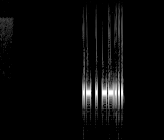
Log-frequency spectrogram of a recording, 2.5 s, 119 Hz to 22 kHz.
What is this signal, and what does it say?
Morse code, heard as a keyed tone, about 46 wpm, 700 Hz. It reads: AE7
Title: USA Call Sign Prefixes - 50wpm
